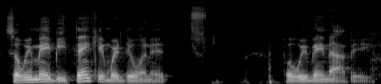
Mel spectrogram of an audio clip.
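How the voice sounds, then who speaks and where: A man, a doctor co-hosting a podcast, talking casually in a relaxed, rambling way with lots of fillers. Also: low voice, moderate pace. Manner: relaxed, rambling with many fillers, laughs often. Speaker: doctor co-host.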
